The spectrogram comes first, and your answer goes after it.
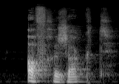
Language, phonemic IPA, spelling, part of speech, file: Dutch, /ˈɑfxəzɑkt/, afgezakt, verb, Nl-afgezakt.ogg
- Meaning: past participle of afzakken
